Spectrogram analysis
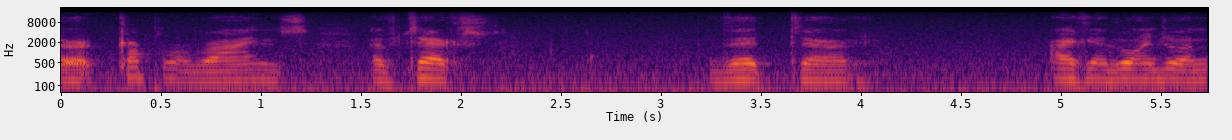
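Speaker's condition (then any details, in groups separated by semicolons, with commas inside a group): Spinal muscular atrophy type two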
